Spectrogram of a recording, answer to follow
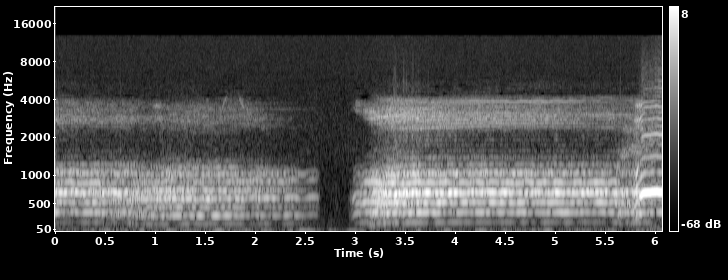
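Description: A group of voices chanting a Tsou ceremonial song in long, steady held notes. The chant breaks off briefly near the middle and resumes, and near the end a voice slides up into a louder sustained note.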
